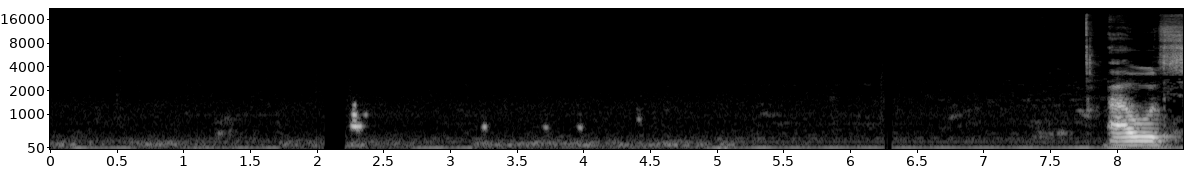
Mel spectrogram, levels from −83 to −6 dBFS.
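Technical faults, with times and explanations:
1.99–2.25 s, intermittent contact. A loose connection in the cable or plug opens, and the speech drops out for about 158 ms. Crackle marks the break and the reconnection. Faint hiss remains while the line is open.
5.60 s, block of digital silence. A 2.6 ms run of samples is replaced by zeros, probably because the output buffer was not filled in time. The signal stops and restarts with no fade. That is heard as a tick or dip.
6.23–6.35 s, intermittent contact. The same kind of open connection occurs again, this time for about 61 ms. The speech cuts out with crackle at each edge. Faint hiss fills the short gap before the contact closes.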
